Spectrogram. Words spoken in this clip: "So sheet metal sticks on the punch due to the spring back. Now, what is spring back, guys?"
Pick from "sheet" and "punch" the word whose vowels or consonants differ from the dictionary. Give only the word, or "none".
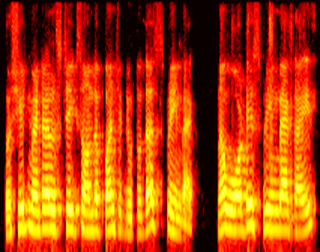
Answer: none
